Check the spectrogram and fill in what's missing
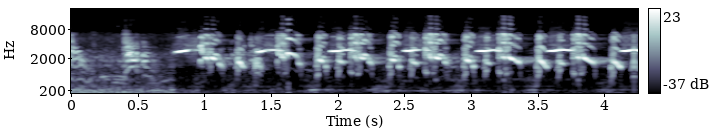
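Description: A grey francolin gives a loud, shrill, harsh call, rapid repeated phrases with rising whistled notes, nearly two per second, after a brief low rumble at the start.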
